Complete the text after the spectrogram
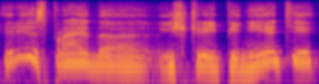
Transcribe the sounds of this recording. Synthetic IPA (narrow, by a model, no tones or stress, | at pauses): ɪɾjɪsprɑɪd̪ɐɪʃʲkɾʲɛɪpʲɪnʲiɛt̪ʲɪ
